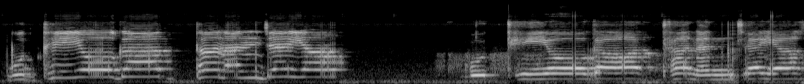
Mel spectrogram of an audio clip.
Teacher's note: ద కింద ద వత్తు మహాప్రాణం రెండు వినిపించాలి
